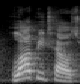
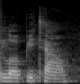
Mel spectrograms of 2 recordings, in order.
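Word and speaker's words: L'Hôpital: professors pronounced it differently not to be confused with la hospital it is lopital or l'hopital um i usually say l'hopital so looking at this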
